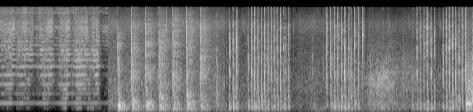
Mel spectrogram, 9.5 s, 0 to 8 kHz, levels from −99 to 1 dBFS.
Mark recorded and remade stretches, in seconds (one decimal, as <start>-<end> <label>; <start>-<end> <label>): 0.0-3.8 recorded; 3.8-4.4 remade; 4.4-8.0 recorded; 8.0-8.7 remade; 8.7-9.5 recorded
